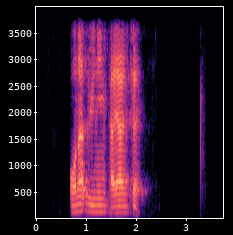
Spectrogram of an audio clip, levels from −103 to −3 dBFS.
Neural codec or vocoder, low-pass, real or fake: codec, 16 kHz, 4.8 kbps, FACodec; 3.6 kHz; fake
